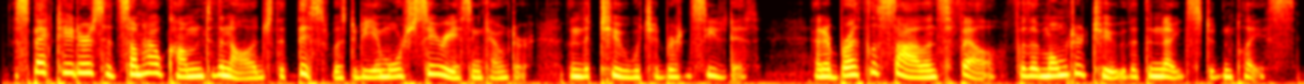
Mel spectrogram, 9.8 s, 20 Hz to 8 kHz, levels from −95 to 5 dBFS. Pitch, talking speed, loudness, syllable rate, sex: 220 Hz, 245 wpm, -17 LUFS, 6.3 syllables/s, female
